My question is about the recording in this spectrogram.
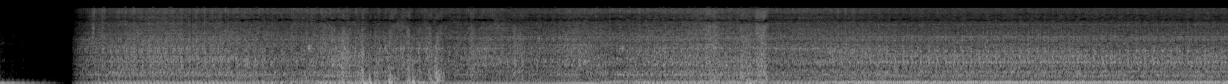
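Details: Honda Prelude idling rough with a misfire: an uneven, lumpy beat, shaking more than usual and popping, brapping exhaust. The owner suspects the spark plugs (unconfirmed) and plans new plugs, wires and maybe a distributor cap and rotor.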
